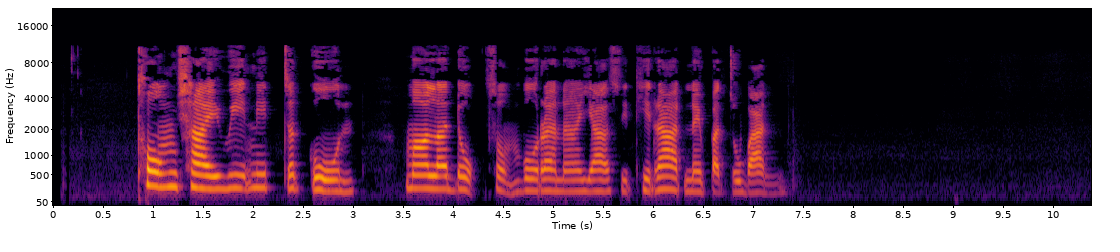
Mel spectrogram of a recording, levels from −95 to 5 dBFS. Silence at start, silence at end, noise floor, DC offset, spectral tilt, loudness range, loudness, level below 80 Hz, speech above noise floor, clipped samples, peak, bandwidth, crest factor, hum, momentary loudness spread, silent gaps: 0.85 s; 3.25 s; -77 dBFS; under 0.1%; -2.5 dB/octave; 11 LU; -22 LUFS; -78 dBFS; 55 dB; under 0.1%; -2 dBFS; 11.5 kHz; 22 dB; none; 16 LU; none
